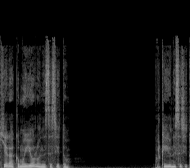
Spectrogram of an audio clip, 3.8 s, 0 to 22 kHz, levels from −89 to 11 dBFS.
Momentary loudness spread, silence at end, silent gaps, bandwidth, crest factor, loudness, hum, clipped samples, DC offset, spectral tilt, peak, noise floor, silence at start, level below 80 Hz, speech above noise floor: 11 LU; 0.05 s; none; 17.5 kHz; 18 dB; -26 LUFS; none; under 0.1%; under 0.1%; -5 dB/octave; -10 dBFS; -72 dBFS; 0 s; -50 dBFS; 47 dB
